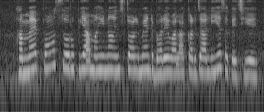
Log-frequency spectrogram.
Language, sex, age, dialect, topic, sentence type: Maithili, female, 18-24, Angika, banking, question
